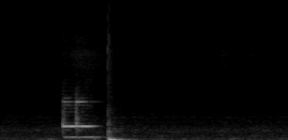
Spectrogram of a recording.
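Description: A short electronic beep about half a second in, a single steady tone lasting about a quarter of a second. A sharp low thump follows right after it and is the loudest sound.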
